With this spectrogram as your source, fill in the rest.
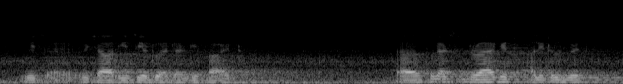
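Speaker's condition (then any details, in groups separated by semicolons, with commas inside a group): No condition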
